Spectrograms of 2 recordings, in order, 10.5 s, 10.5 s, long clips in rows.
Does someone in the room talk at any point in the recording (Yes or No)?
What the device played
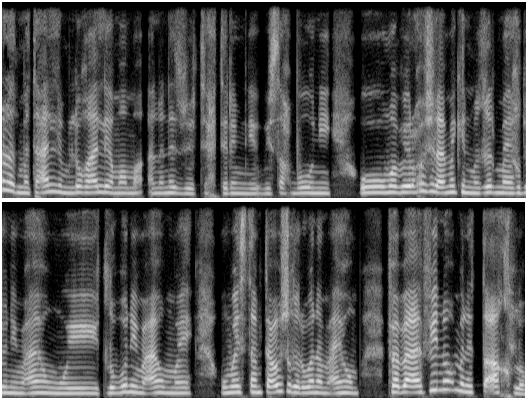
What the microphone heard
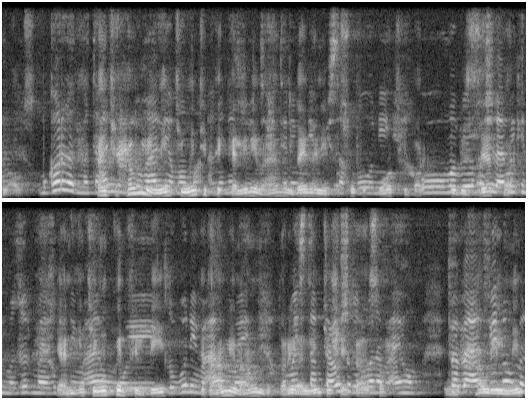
Yes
